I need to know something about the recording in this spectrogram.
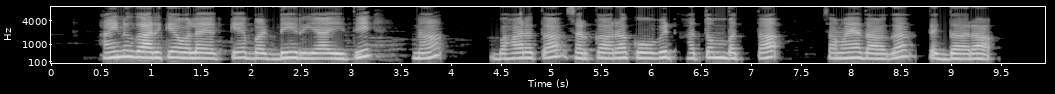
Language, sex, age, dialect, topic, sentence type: Kannada, female, 18-24, Central, agriculture, statement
